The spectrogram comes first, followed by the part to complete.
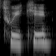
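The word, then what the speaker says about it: Tuichi: back from Tui and I really hope I pronounced it correctly I I checked it out and they said it's Tweaky the river the Haring life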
